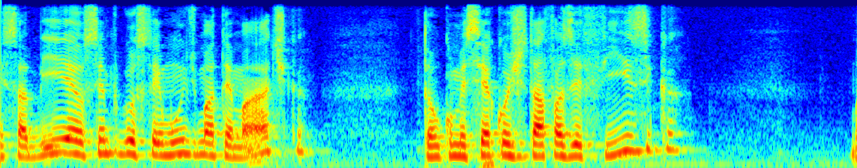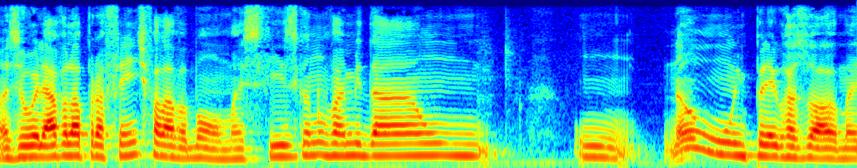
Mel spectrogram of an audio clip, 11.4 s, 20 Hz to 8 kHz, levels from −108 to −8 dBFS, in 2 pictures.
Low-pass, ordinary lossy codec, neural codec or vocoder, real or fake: 7.2 kHz; none; none; real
